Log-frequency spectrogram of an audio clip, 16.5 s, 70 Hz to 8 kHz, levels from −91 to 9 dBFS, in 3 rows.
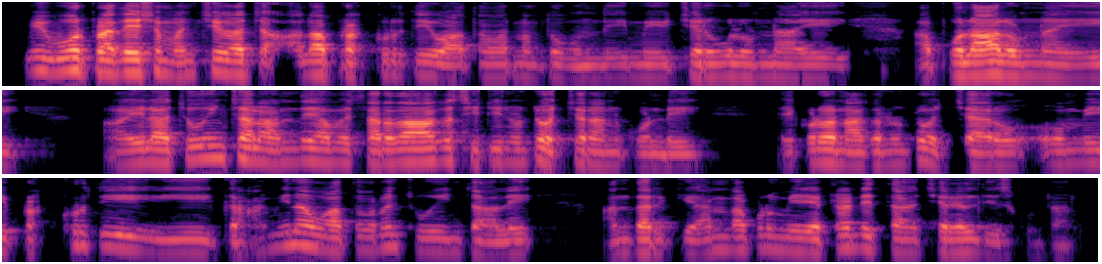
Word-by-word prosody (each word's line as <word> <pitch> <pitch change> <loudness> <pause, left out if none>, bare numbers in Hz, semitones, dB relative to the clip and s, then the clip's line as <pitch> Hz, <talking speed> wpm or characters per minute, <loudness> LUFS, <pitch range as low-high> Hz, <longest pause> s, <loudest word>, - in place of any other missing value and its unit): మీ 175 - -2
ఊరు 180 - +8
ప్రదేశం 155 +1 +8
మంచిగా 145 +2 +1
చాలా 140 +2 +2
ప్రకృతి 140 -1 -4
వాతావరణంతో 120 +1 -8
ఉంది. 110 +1 -14
మీ 120 - -10 0.2
చెరువులున్నాయి, 120 -2 -6 0.4
ఆహ్, - - -7
పొలాలున్నాయి, 130 -3 +5 0.5
ఆహ్, 130 - -7
ఇలా 140 -1 +3
చూయించాలంది. 155 -4 0
ఆమె 140 - -6
సరదాగా 145 +3 +6
సిటీ 145 +1 -10
నుండి 140 - -2
వచ్చారనుకోండి 115 -2 -6 0.5
ఎక్కడో 140 +3 +1
నగరం 120 +1 -4
నుండి 130 - -7
వచ్చారు. 115 0 -3 0.2
ఓహ్! 130 - -8
మీ 135 - -7
ప్రకృతీ, 175 -3 -11 0.3
ఈ - - -9 0.2
గ్రామీణ 180 +3 -9
వాతావరణం 145 +4 -7
చూయించాలి. 120 -3 -9 0.4
అందరికీ 125 0 -5
అన్నప్పుడు 150 +1 -10
మీరెట్లాంటి 155 +4 -3
త - - -3 0.2
చర్యలు 125 0 -4
తీసుకుంటారు? 110 - -20
135 Hz, 135 wpm, -23 LUFS, 120-145 Hz, 0.5 s, ఊరు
